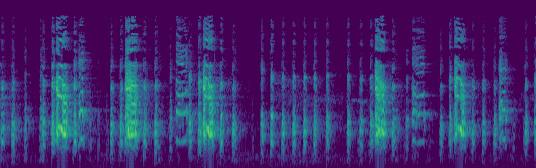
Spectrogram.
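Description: Repeated clucking calls: a loud call roughly every second or so, with quick softer clucks in between.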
